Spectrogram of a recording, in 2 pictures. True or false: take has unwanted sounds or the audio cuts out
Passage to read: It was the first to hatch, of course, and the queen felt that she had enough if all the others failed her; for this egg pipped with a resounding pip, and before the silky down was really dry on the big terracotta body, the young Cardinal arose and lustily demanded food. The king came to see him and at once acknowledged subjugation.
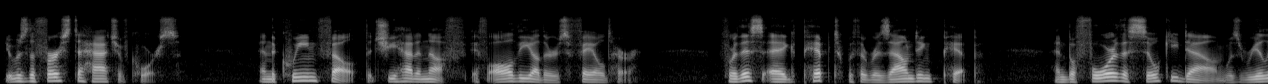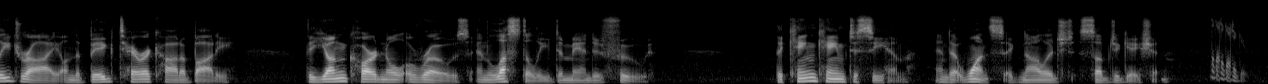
true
